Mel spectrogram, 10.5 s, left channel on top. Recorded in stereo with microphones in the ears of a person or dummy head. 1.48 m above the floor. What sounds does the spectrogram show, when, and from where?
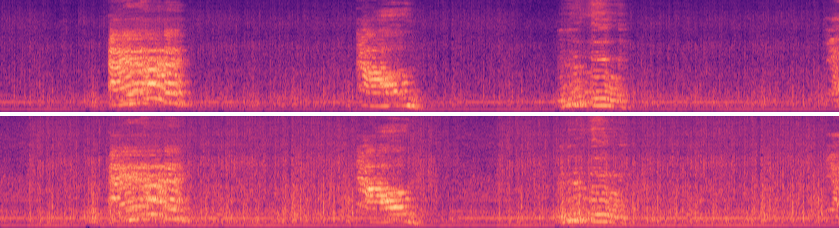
1.4 s a shout: 45° left (ahead or behind), 1.2 m; by 10.5 s 10° left (ahead or behind), 6 m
